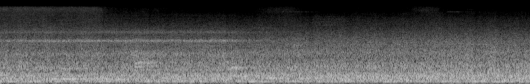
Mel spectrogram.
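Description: Odakyu electric commuter train standing at an underground station platform, its equipment giving a steady hum and hiss that echoes around the platform. A faint high tone sounds for the first couple of seconds.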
